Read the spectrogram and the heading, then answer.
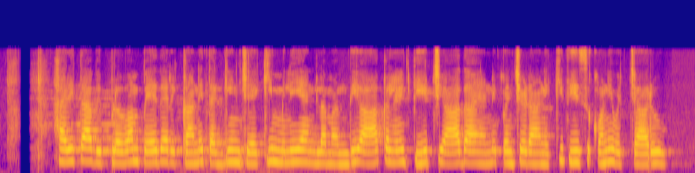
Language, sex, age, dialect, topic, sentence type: Telugu, female, 18-24, Southern, agriculture, statement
